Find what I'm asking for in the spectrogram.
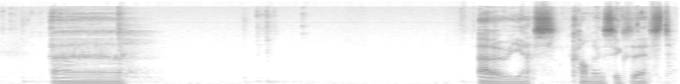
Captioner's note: silence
